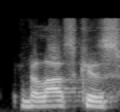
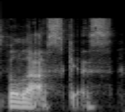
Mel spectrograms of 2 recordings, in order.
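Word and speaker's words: Velazquez: Sir, is your last name, is it Vasquez or Velasquez? Velasquez, V as in Victor, ELAZ as in Zebra, QUEZ. I always feel that the correct pronunciation of someone's last name is very much a sign of respect. So I wanted to make sure it was on the record that it is Velasquez.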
